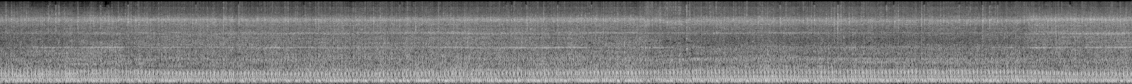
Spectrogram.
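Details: 1983 Honda Goldwing Aspencade project bike, engine running for the first time after revival, started on full choke; loud uneven running with ragged pulses, stumbling instead of settling, fuel or mixture setup suspected, not confirmed; needs tuning.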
